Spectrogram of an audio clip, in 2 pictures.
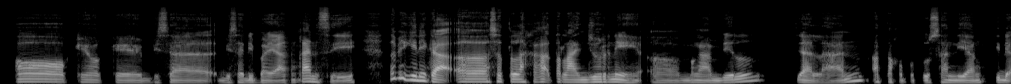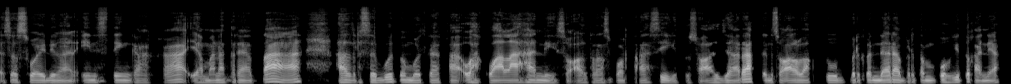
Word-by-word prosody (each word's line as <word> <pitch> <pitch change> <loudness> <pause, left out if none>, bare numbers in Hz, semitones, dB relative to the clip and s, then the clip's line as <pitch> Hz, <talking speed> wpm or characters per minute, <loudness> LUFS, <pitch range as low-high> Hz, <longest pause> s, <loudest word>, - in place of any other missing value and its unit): Oke 120 -3 0
oke, 95 -2 -6
bisa 95 +1 -6 0.5
bisa 95 - -6
dibayangkan 95 +7 -1
sih. 85 -3 -4 0.4
Tapi 270 +3 -2
gini 195 -4 +4
Kak, 130 - +5
eee, 125 -1 +2
setelah 120 -3 0
Kakak 130 - -2
terlanjur 110 +1 0
nih, 95 -4 0
eee, 90 -2 -10
mengambil 100 - -3 0.4
jalan 90 - -3
atau - - -7
keputusan 100 -2 -4
yang 95 0 -1 0.2
tidak 100 -2 -1
sesuai 95 -1 +2
dengan 85 -2 -1
insting 100 - -3
Kakak. 85 -2 0
Yang 95 0 -2
mana 95 +2 0
ternyata 95 -4 +5 0.4
hal 105 - +5
tersebut 100 +3 +1
membuat 95 -2 0
Kakak, 95 -1 -1
wah - - +4
kewalahan 95 +1 +5
nih 85 -3 -1
soal - - -1
transportasi 90 0 -4
gitu, - - -16
soal 85 - +1
jarak 95 +7 +6
dan 90 - -2
soal 95 - +5
waktu 95 0 -1
berkendara, 100 +1 +3
bertempuh 90 +2 -1
gitu 110 - +1
kan 85 -1 +1
ya. 90 0 +1
95 Hz, 140 wpm, -28 LUFS, 90-110 Hz, 0.5 s, jarak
